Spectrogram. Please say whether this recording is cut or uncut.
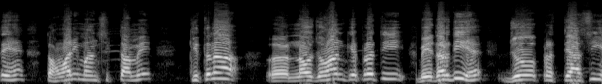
cut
